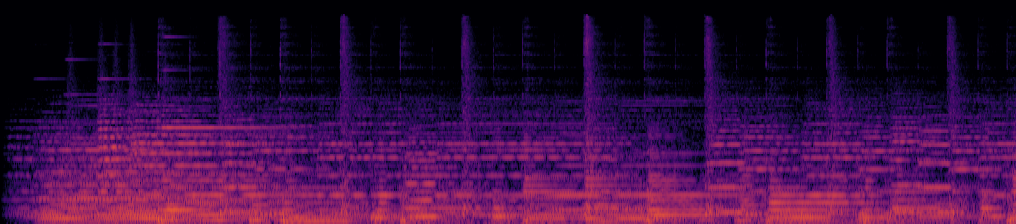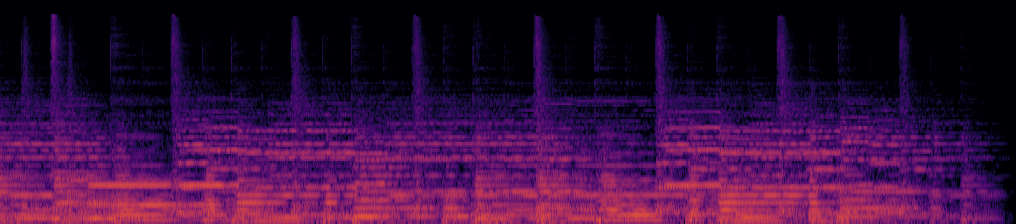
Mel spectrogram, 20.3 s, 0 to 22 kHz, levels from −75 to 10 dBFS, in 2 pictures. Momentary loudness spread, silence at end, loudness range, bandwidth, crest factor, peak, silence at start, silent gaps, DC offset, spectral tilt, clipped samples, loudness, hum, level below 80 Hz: 6 LU; 0.15 s; 3 LU; 16.5 kHz; 14 dB; -14 dBFS; 0.1 s; none; under 0.1%; -6.5 dB/octave; under 0.1%; -29 LUFS; none; -40 dBFS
